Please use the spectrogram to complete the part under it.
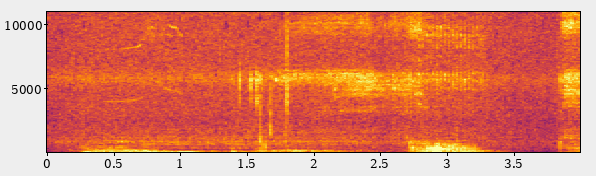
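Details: Pug relaxing in the afternoon, snoozing: soft, low, snorting breaths come in three slow bursts about a second apart, with quiet pauses between and faint indoor background.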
